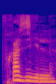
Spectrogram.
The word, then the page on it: frasil: francais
